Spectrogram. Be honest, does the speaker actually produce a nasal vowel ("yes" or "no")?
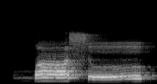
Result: yes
